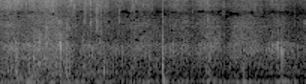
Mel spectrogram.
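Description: Dry needles and twigs rustle under a hand.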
